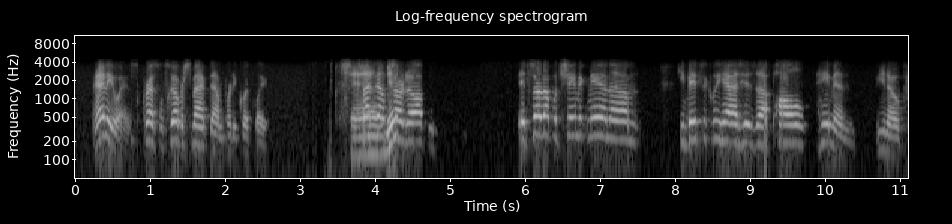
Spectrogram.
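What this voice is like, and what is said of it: Raspy strained voice. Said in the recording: “they destroy my fucking throat. Holy shit. I'm raspy now.”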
